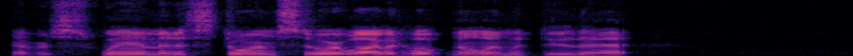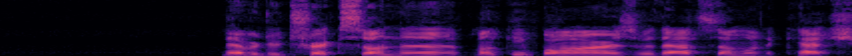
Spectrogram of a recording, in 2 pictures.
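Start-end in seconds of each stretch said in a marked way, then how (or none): none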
